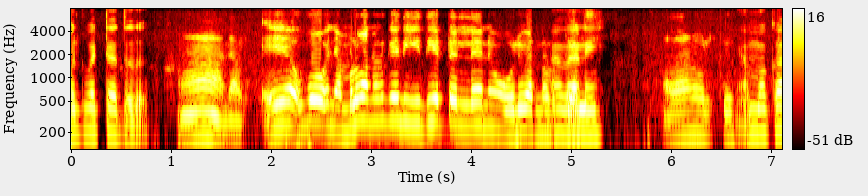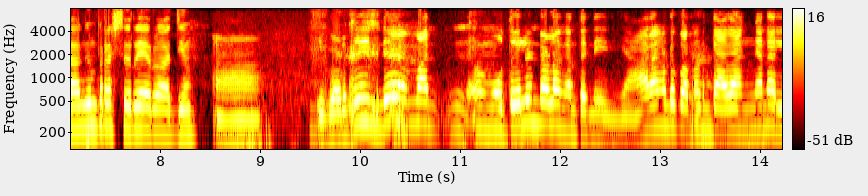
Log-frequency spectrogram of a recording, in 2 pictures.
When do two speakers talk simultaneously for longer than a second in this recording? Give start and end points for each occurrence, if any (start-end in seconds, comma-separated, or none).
none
